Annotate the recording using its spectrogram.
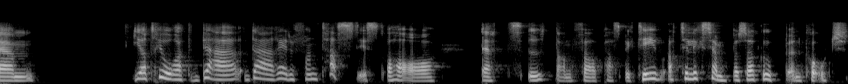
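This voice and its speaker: A woman talks with lively intonation at a moderate pace. It is a normal speaking voice. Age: 40s. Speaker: podcast co-host. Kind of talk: casual chat.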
